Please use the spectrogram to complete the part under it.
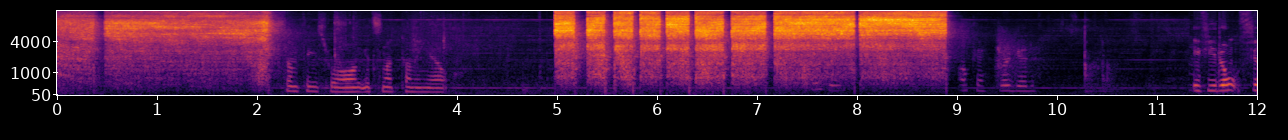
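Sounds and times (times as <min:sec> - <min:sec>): compressed air hissing: 0:00.0 - 0:02.3, 0:05.0 - 0:09.0.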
